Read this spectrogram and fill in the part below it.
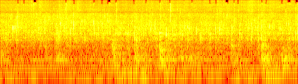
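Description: Bitter gourd and potato pieces frying together in a pan for a Bengali curry, a steady soft sizzle with intermittent scraping stir strokes, close and moderately loud, no voices.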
